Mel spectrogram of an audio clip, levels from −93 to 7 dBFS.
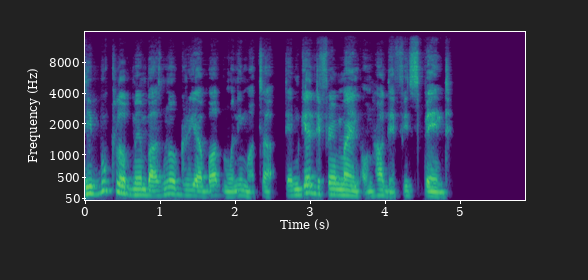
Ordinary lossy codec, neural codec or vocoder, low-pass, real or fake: none; none; 14.4 kHz; real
